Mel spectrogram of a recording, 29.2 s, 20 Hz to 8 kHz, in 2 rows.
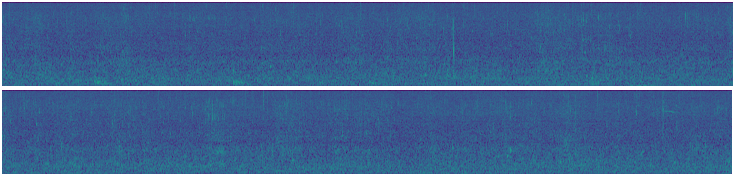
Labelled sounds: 27.9	28.1	Pacific white-sided dolphin, 3.4 to 3.8 kHz

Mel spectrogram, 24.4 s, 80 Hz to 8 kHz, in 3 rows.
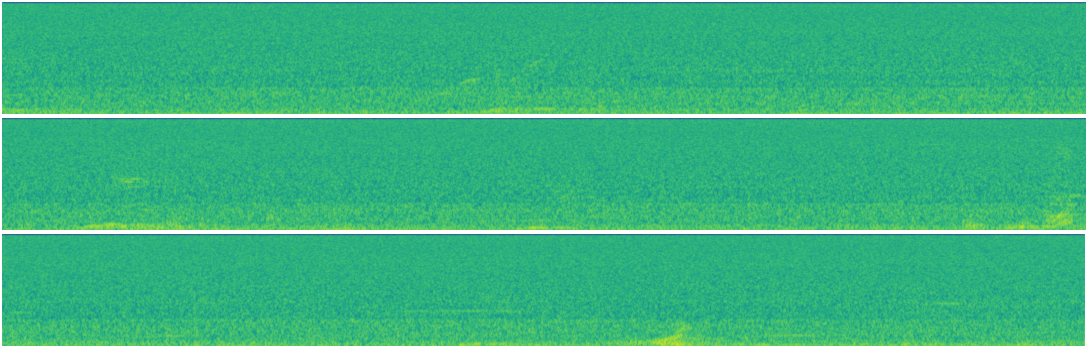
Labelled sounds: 8.9	9.2	humpback whale, 1.4 to 1.7 kHz

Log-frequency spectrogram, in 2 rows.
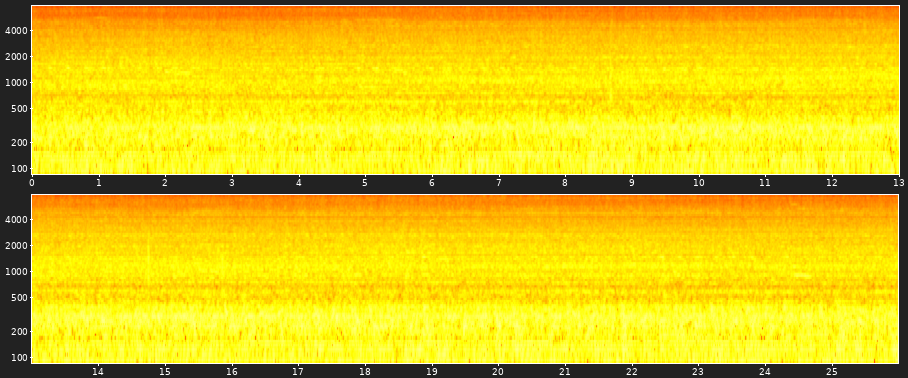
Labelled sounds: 15.4	15.8	killer whale, southern resident, 4.9 to 5.1 kHz
22.8	23.1	killer whale, southern resident, 5.1 to 5.2 kHz

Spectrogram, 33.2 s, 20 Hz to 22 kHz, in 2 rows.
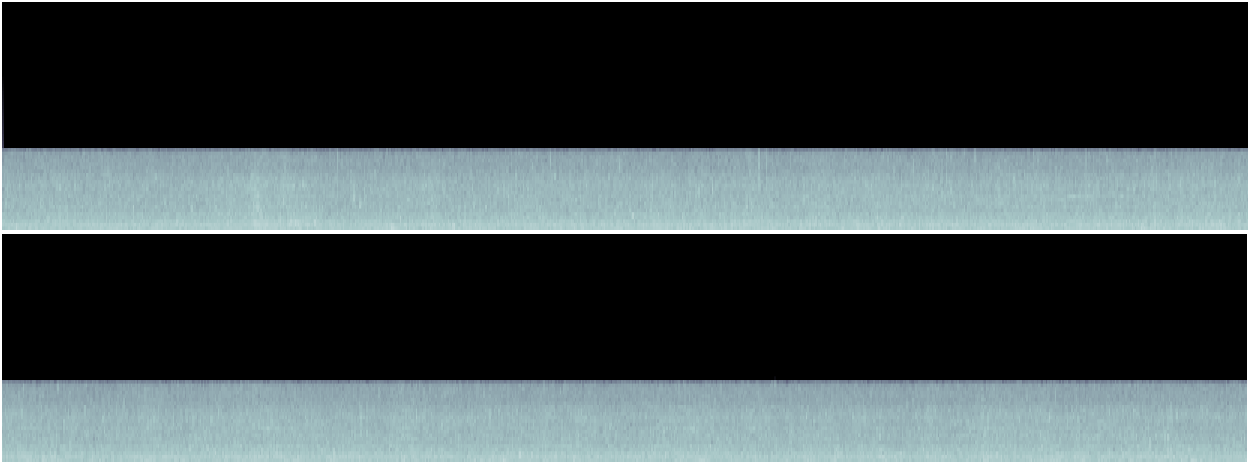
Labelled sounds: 20.0	20.2	Pacific white-sided dolphin, 3.3 to 3.6 kHz
29.3	29.5	Pacific white-sided dolphin, 3.7 to 4.0 kHz

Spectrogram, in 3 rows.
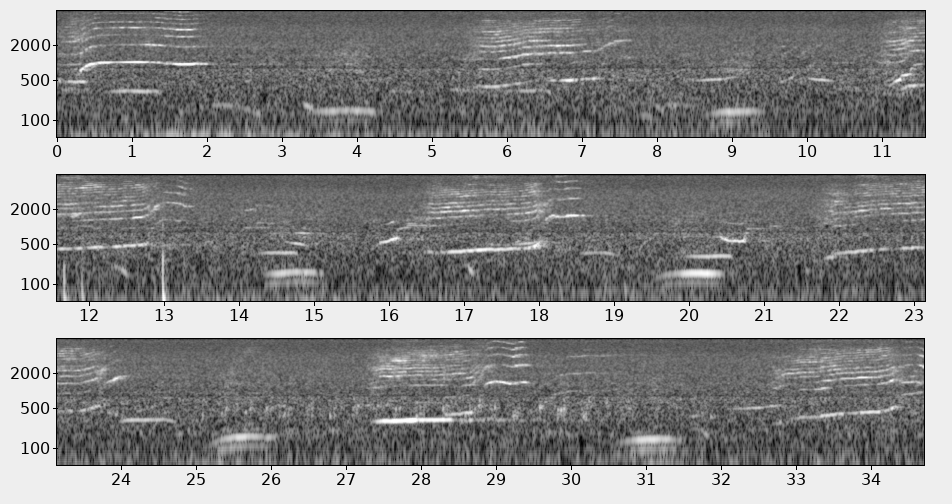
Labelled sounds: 0.0	2.0	humpback whale, 0.80 to 7.7 kHz
5.6	7.7	humpback whale, 1.2 to 5.7 kHz
11.0	13.4	humpback whale, 1.3 to 7.8 kHz
16.1	19.1	humpback whale, 0.86 to 7.4 kHz
20.5	20.8	humpback whale, 1.1 to 1.2 kHz
21.7	24.1	humpback whale, 0.80 to 5.5 kHz
27.3	29.5	humpback whale, 1.1 to 7.3 kHz
29.9	30.5	humpback whale, 1.9 to 4.1 kHz
32.8	34.6	humpback whale, 0.80 to 5.5 kHz

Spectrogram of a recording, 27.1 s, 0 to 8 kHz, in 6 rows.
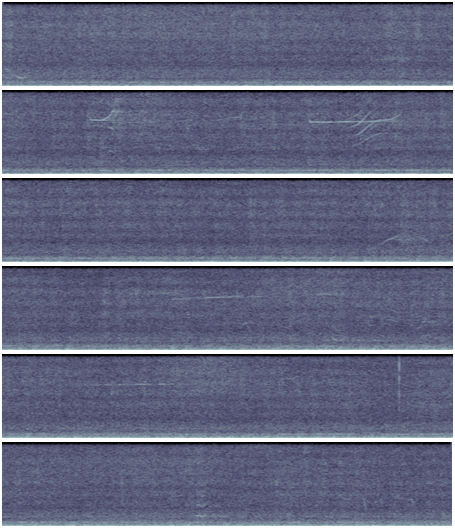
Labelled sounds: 7.5	8.5	killer whale, southern resident, 2.8 to 5.8 kHz
12.7	13.3	killer whale, southern resident, 1.5 to 2.8 kHz
15.1	15.9	killer whale, southern resident, 4.8 to 5.8 kHz

